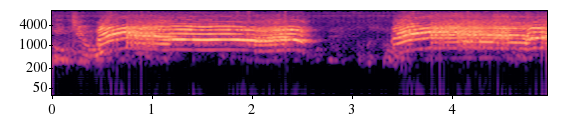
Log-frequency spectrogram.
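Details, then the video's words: Domestic cat making weird noises: two long, loud, drawn-out yowls, each over a second and a half. They are steady and rich in overtones, with a scoop upward at the start and a short silent gap between them. "CATS SPEAKING & making wierd noises"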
